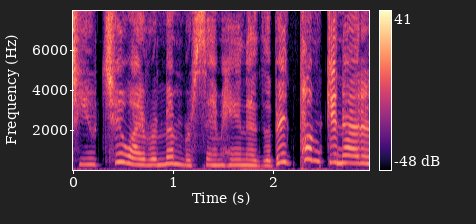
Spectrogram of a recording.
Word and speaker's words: Samhain: It's pronounced Samhain, but the real Ghostbusters cartoon called this creature Samhain.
